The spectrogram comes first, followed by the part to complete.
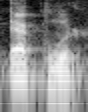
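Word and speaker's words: Ekeler: Eckler.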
